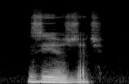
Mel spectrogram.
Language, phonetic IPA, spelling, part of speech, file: Polish, [ˈzʲjɛʒd͡ʒat͡ɕ], zjeżdżać, verb, LL-Q809 (pol)-zjeżdżać.wav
